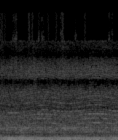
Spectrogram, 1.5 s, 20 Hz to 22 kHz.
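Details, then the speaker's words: Candy Grand O Vita GV 139 D3 washing machine found on the kerb, on a 14-minute rapid test wash, stuck near 3 minutes remaining before spin with the pump running. A steady mid-pitched motor whine over a low rumble as the drum turns slowly. Likely struggling to balance the load. "It's probably struggling to distribute the load for a spin. I have a feeling that's what's going on here. So it's trying to get that load settled in there. You can hear the way it's whining."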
